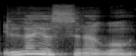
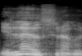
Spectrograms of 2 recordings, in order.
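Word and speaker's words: Elias: 교재에는 번역이 해놨네요 엘리어다 이게 엘리야라고 되어 있지만 일라이어스라고 이해하셔도 돼요 일라이어스 왜냐면 영어로는 이렇게 적혀 있는데 이게 엘리야라는 뜻입니다 엘리야 그리고 미국 사람들은 일라이어스라고 읽어요 둘 다 괜찮습니다 그러니까 그 예비자로서 일하여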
